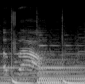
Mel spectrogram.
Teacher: about has 2 syllables and the primary stressing on the second syllable.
